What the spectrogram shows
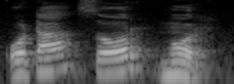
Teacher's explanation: ওযুক্ত word যখন আমরা উচ্চারণ করব জিভটা একটু উঁচু হবে এবং এইটা পেছনের দিকে গিয়ে উঁচু হবে এবং ঠোঁটটা গোল থাকবে এবং ঠোঁট অল্প খোলে।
